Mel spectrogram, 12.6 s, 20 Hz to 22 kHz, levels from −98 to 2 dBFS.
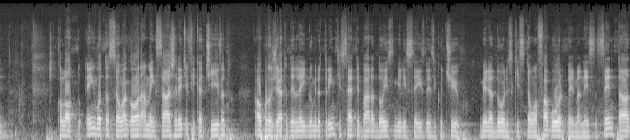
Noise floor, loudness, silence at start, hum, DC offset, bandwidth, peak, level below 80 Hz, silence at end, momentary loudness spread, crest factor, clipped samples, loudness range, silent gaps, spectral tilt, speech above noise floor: -35 dBFS; -15 LUFS; 0 s; none; under 0.1%; 17.5 kHz; -2 dBFS; -28 dBFS; 0 s; 9 LU; 12 dB; under 0.1%; 3 LU; none; -5.5 dB/octave; 21 dB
